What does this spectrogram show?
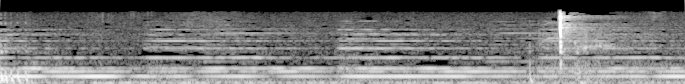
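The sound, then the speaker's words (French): A clock chimes noon with resonant, lingering bell tones that hum steadily, joined by a sharp metallic strike near the end. No one speaks; the chime is fairly soft. “Et ah, putain, il est midi. l'horloge, eh, je, fais du bruit.”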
